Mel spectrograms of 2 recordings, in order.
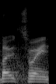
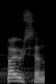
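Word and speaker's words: boatswain: Yeah, it's not boat swing. No, it's bosen. Like you get a ship bosen.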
